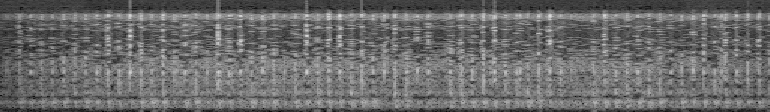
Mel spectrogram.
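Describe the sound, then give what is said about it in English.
A pulsar's radio signal, from the spinning remnant of a dead star, turned into sound: a dense, steady whirring drone with faint regular clicks beating through it, slightly more than one per second, like a rotor. No voices. “But what we're hearing there are radio waves converted into sound.”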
